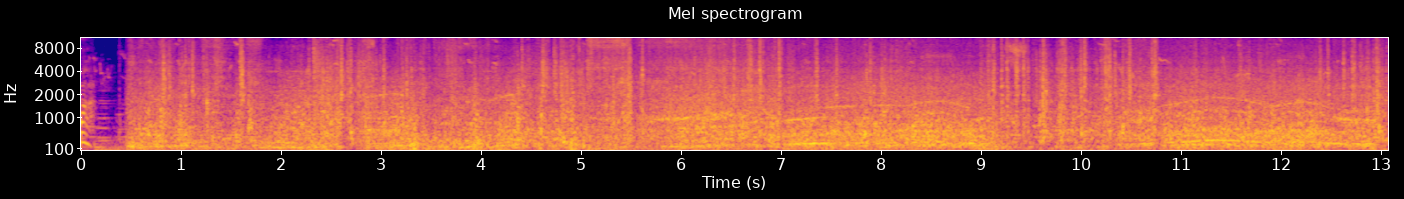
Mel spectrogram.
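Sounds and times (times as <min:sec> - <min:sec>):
toy truck rattling: 0:00.4 - 0:13.0.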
